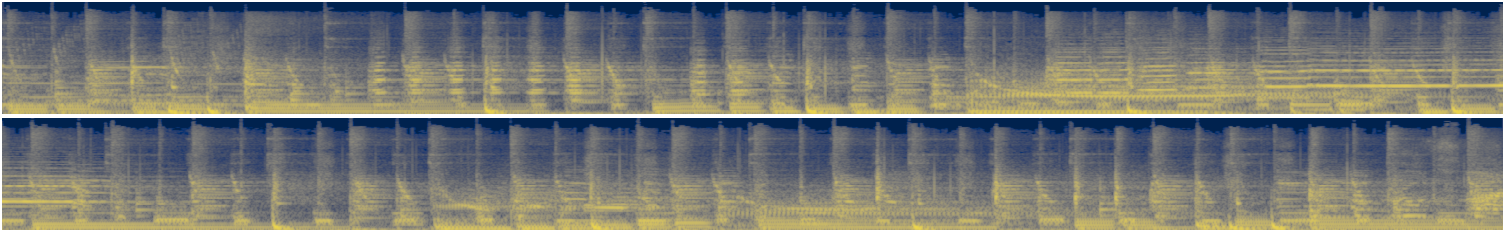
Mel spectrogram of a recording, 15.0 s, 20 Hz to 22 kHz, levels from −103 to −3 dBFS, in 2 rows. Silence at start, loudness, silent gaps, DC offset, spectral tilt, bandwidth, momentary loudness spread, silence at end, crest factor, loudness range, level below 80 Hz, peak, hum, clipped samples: 0 s; -21 LUFS; none; under 0.1%; -6 dB/octave; 17.5 kHz; 8 LU; 0 s; 16 dB; 5 LU; -28 dBFS; -4 dBFS; none; under 0.1%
